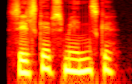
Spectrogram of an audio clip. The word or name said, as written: selskabsmenneske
